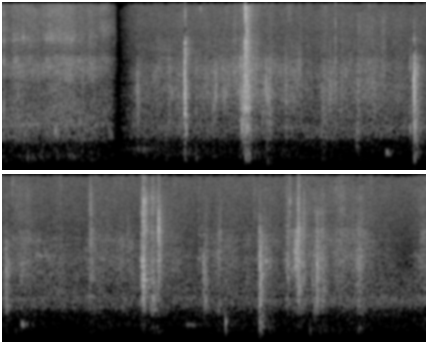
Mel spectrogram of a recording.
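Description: Footsteps and light shuffling on a concrete porch, with scattered small clicks and knocks. The sound cuts out for a moment about a second in.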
